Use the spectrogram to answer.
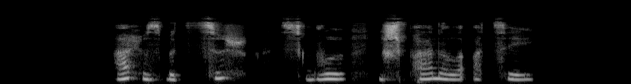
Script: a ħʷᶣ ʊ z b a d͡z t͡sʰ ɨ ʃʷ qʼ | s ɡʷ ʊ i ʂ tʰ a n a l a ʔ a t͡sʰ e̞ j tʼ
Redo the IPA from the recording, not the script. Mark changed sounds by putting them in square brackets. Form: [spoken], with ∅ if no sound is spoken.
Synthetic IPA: a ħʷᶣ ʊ z b a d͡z t͡sʰ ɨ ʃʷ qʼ | s ɡʷ ʊ i ʂ [pʰ] a n a l a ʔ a t͡sʰ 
